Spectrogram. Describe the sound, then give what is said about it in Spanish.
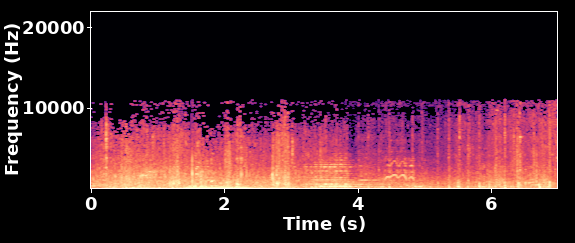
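Hooves clip-clop as two horses are ridden up to a hilltop overlooking a small village in a frosty wilderness. The steady, moderately loud hoofbeats are joined midway by a horse's whinny. “Bridger y Fitzgerald, a lomos de dos caballos, llegan a una loma desde la que se ve una pequeña aldea.”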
